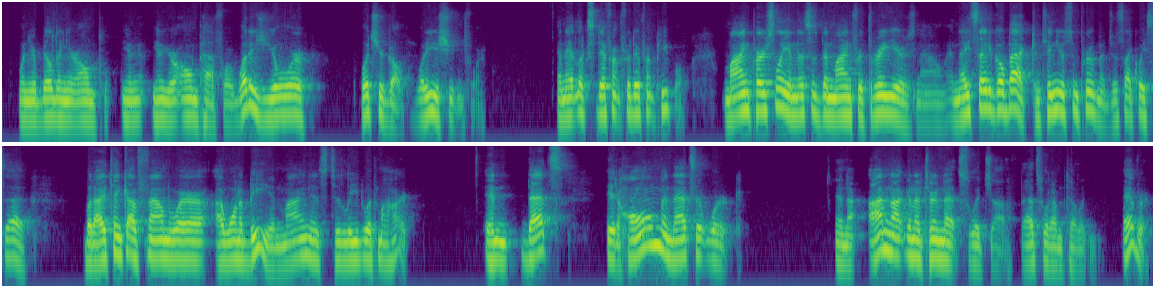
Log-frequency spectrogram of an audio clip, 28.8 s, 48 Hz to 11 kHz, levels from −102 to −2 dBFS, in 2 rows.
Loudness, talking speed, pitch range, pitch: -22 LUFS, 195 wpm, 120-145 Hz, 135 Hz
